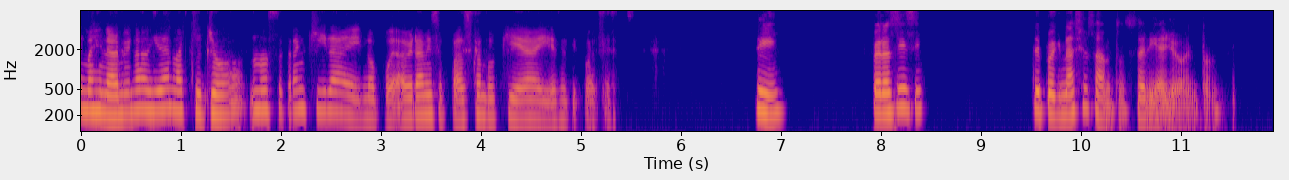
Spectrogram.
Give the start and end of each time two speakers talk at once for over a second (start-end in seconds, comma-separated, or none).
none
